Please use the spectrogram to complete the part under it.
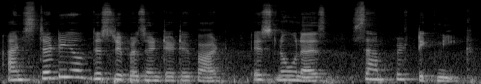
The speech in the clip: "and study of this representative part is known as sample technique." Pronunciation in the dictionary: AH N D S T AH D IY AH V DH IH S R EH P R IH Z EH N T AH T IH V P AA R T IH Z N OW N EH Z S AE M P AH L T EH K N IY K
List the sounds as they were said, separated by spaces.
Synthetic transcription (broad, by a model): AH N D S T AH D IY AH V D IH S R EH P R IH Z EH N T AH T IH V P AA R T IH Z N OW N EH Z S AE M P AH L T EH K N IY K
